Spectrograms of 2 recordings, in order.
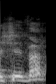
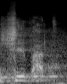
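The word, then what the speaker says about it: Shevat: Le mois de Chevat qui est le 11e mois du calendrier hébraïque. Le mois de Chev qui s'écrit S h e v a t. Le mois de Chevat.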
